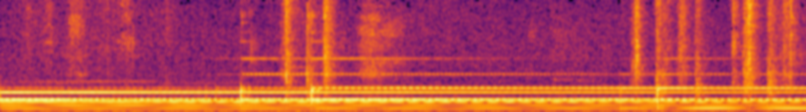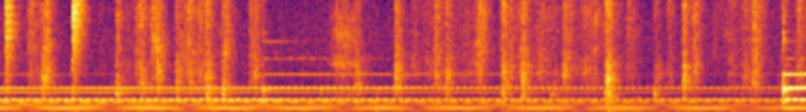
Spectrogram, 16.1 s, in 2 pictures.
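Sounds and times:
singing bowls ringing, live from Mexico: 0:00.0 - 0:16.1.

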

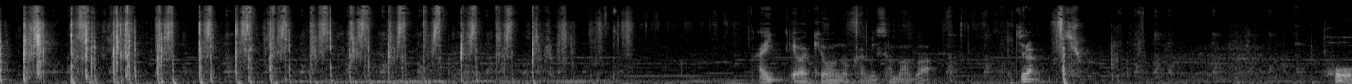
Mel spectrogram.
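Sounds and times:
Japanese Yaoyorozu no Kamisama oracle cards being shuffled by hand: 0:00.0 - 0:07.5, 0:09.4 - 0:11.5
speech: 0:07.6 - 0:09.6, 0:10.2 - 0:10.9, 0:13.3 - 0:13.5.

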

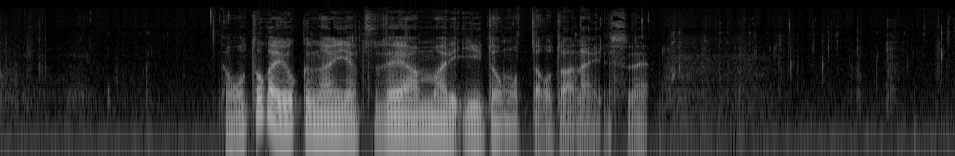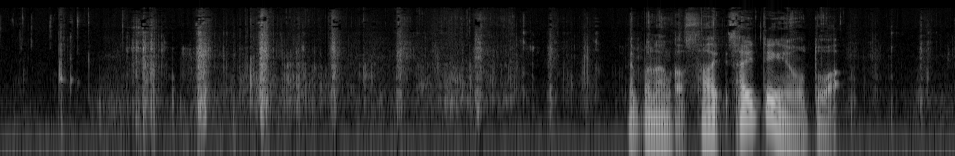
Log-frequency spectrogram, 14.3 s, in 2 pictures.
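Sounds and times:
chewing crunchy potato snack sticks: 0:00.0 - 0:01.4, 0:04.8 - 0:12.2, 0:13.2 - 0:14.3
speech: 0:01.7 - 0:05.2, 0:12.0 - 0:13.6.

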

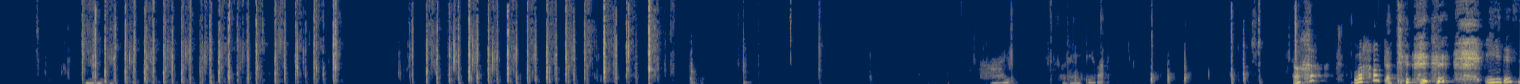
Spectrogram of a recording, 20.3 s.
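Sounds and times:
oracle cards from a 44-card deck flicked and drawn: 0:01.1 - 0:04.6, 0:05.3 - 0:09.0, 0:16.4 - 0:16.9
speech: 0:01.2 - 0:01.6, 0:13.4 - 0:13.6, 0:17.3 - 0:20.2.

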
